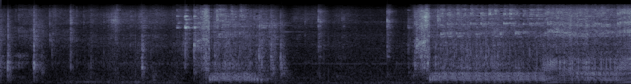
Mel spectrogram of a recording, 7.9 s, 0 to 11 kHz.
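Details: Chainsaw after resetting both carburetor screws fully clockwise then 1½ turns counterclockwise: catches and runs with an even, crisp two-stroke buzz in bursts, no stumbling or surging; normal running.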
